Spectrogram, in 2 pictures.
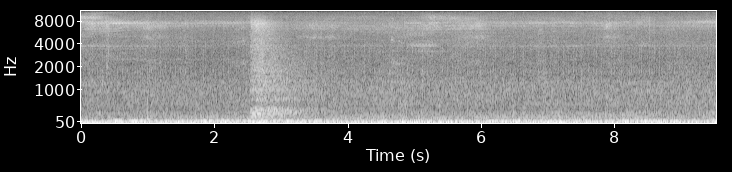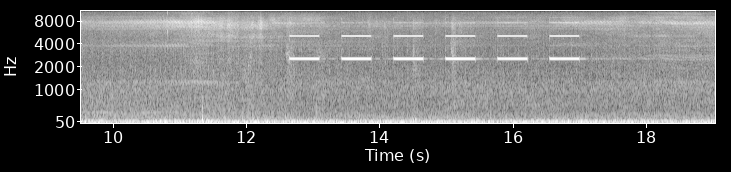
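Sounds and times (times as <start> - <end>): steady low rumble: 0.0 - 16.6.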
